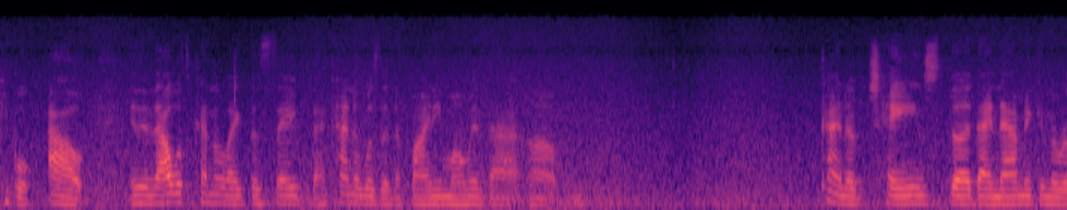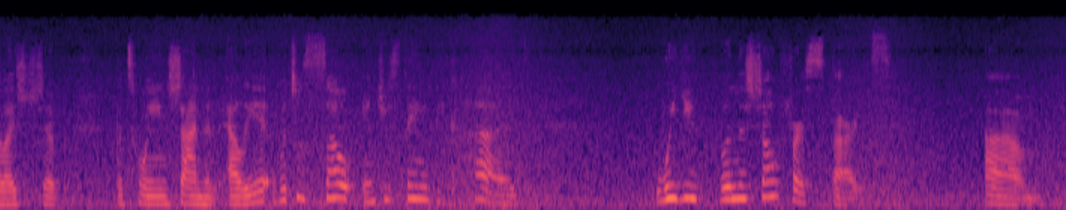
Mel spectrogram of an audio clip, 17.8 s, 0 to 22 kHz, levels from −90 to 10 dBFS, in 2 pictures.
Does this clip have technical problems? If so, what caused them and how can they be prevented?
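No, this clip has no technical problems, so there is nothing that needs preventing.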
